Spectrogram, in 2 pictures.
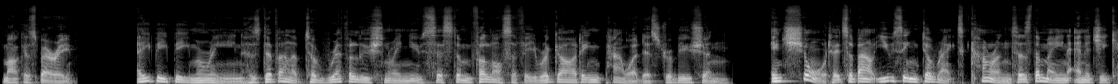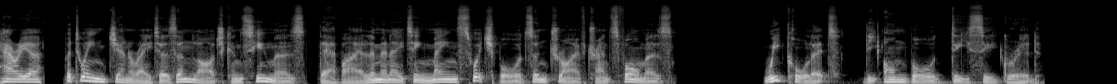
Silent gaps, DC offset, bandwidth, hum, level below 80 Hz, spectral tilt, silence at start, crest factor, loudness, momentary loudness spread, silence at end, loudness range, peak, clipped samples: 1.25-1.35 s, 18.27-18.80 s; under 0.1%; 16.5 kHz; none; -36 dBFS; -6.5 dB/octave; 0.05 s; 18 dB; -19 LUFS; 8 LU; 0.75 s; 4 LU; 0 dBFS; under 0.1%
